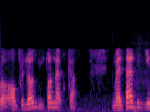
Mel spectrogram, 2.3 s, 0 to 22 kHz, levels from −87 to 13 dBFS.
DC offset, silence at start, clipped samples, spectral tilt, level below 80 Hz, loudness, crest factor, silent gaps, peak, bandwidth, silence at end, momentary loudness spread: under 0.1%; 0 s; under 0.1%; -8 dB/octave; -64 dBFS; -27 LUFS; 22 dB; none; -6 dBFS; 4.6 kHz; 0 s; 13 LU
